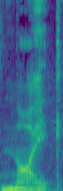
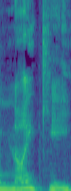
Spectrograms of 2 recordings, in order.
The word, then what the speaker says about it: Nike: It's Nike and Adidas, right? Right. We don't say Nike and Adidas.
